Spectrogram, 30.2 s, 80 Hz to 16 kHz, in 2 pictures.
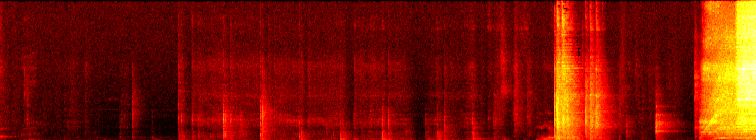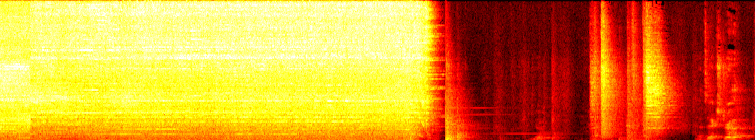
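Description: DeWalt 20V Max cordless circular saw cutting through a sheet of grooved plywood, starting about 14 seconds in and running steadily and loudly for about ten seconds before stopping with a sharp knock. Faint handling knocks come before the cut.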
